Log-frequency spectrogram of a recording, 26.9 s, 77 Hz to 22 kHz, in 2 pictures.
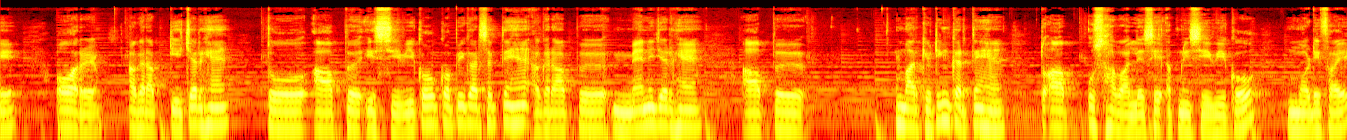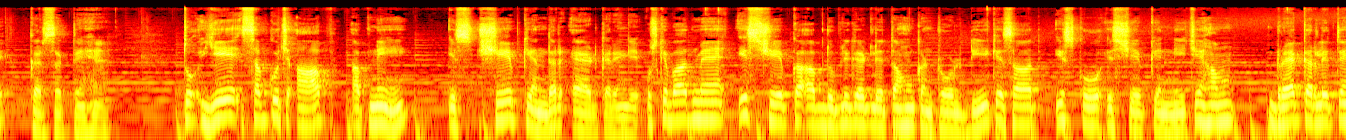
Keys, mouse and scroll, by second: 17.2 scroll down 1, 21.2 click, 23.0 ctrl+d, 24.0-26.9 drag.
